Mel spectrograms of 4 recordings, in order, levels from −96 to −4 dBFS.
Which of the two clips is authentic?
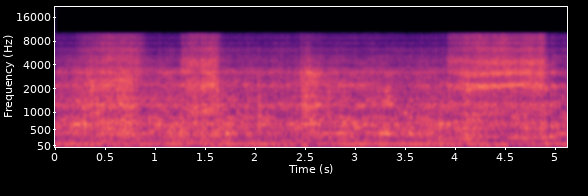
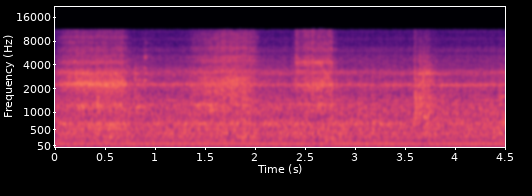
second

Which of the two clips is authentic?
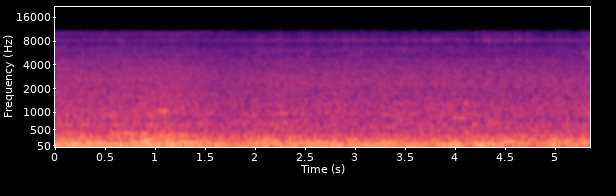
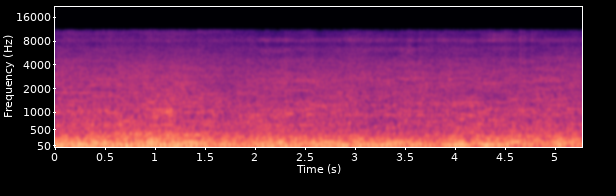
first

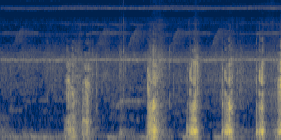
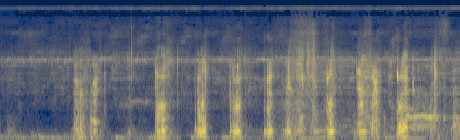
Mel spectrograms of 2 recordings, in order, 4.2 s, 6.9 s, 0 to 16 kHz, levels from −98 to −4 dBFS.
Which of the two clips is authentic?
first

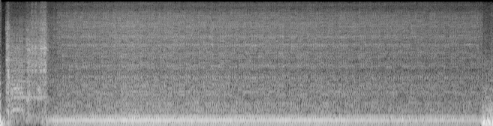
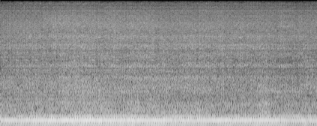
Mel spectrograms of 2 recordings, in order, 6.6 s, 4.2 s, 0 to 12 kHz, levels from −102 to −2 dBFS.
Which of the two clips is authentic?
first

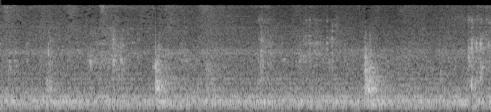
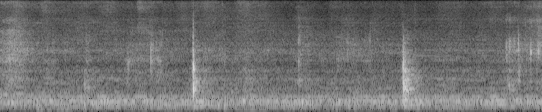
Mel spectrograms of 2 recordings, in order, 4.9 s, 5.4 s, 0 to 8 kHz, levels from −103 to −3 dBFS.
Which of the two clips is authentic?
first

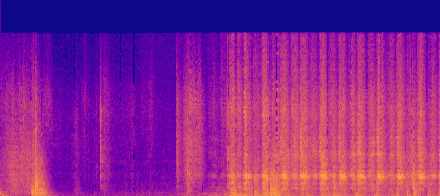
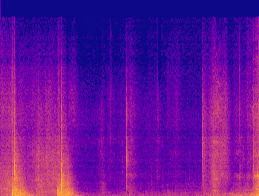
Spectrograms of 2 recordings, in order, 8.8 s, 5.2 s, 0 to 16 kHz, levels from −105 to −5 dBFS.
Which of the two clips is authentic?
first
